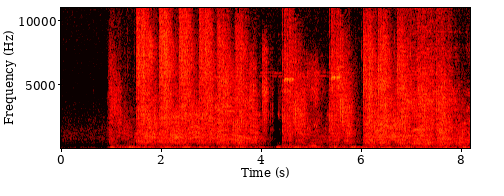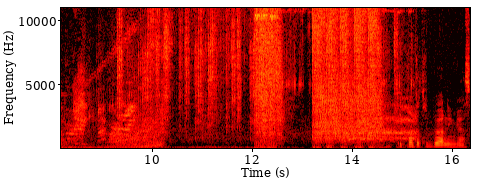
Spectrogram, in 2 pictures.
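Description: Pistols fire rapid gunshots that echo.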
